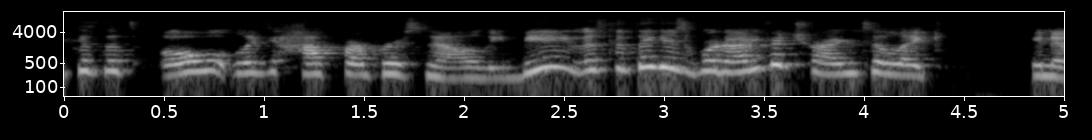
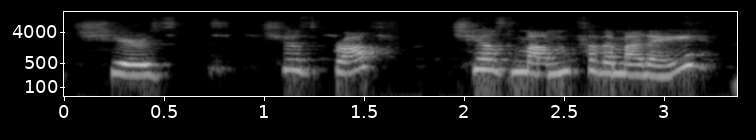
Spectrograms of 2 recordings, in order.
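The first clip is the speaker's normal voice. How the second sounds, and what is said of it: Put-on British accent. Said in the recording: “Why do we always do a British accent or anything British related?”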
